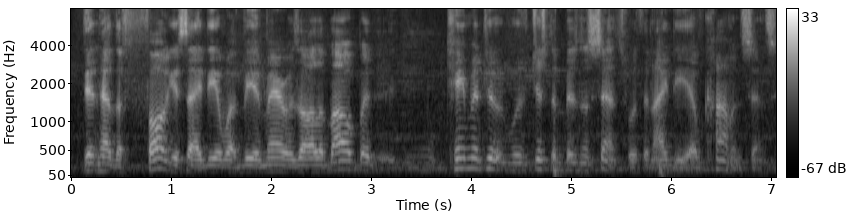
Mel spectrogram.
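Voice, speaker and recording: A man with an American accent talks at a fairly quick pace. Music plays in the background. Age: 60s. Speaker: political candidate. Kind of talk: interview. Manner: halting.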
